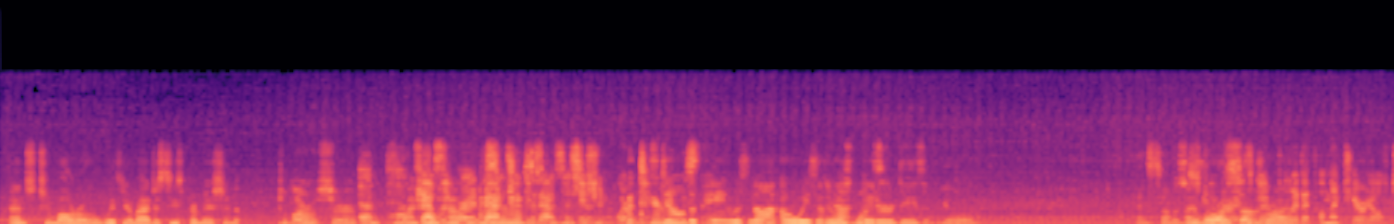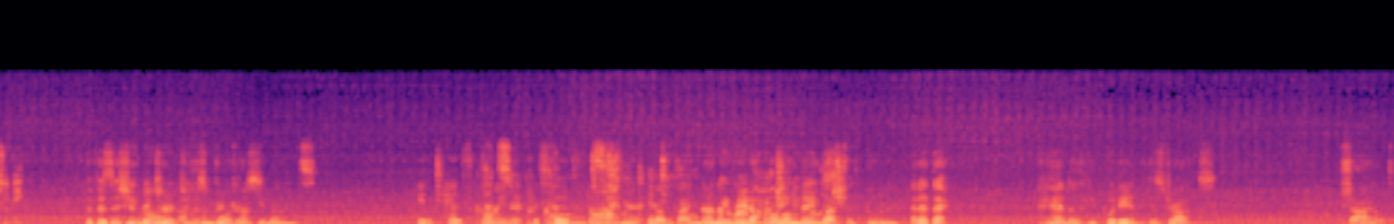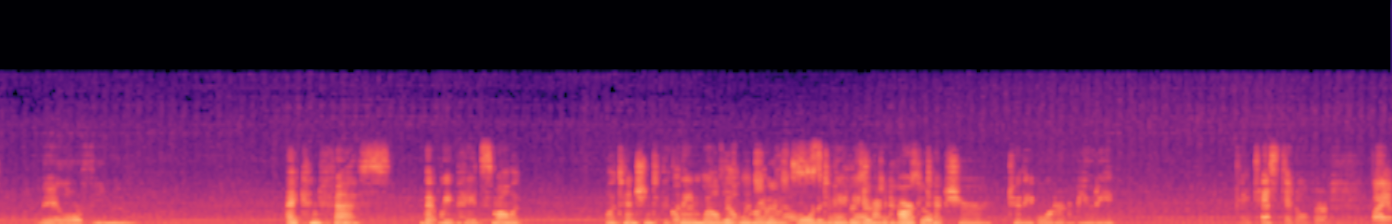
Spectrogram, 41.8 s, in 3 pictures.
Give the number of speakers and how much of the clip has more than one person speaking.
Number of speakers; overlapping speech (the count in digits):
8, about 34%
